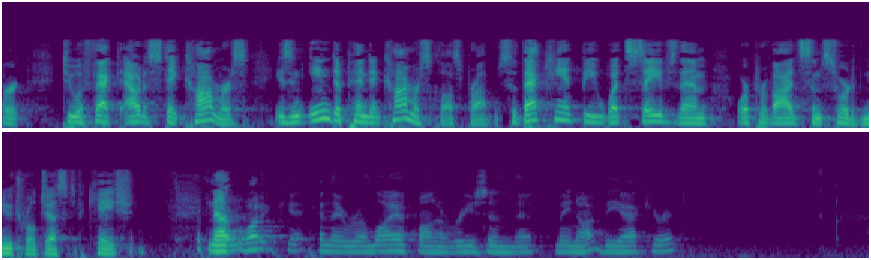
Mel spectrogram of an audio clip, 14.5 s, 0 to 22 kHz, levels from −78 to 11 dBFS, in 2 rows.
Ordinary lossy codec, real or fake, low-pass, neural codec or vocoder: MP3, 48 kbps; real; 7.2 kHz; none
